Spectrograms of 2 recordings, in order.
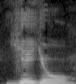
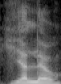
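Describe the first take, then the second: First: The middle consonant is a Y sound. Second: The middle consonant is a clear L sound. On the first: "a Spaniard would say it yayo" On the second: "We have double L there"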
